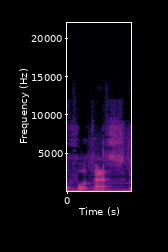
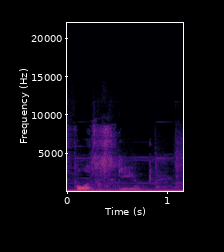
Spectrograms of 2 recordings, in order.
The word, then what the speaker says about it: Fortesque: The setting, the characters, the hero, Sir Daniel Fortesque, or I think it's actually pronounced Fortescue in the games. But actually, I think linguistically speaking, it is Fortesque.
